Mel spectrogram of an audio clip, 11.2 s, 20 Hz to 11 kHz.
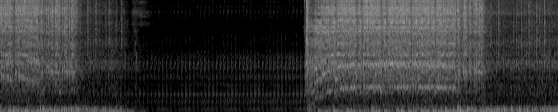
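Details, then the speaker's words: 1969 Renault R10 with a 670cc Predator V-twin, cold start on a manually choked carburetor via the electric starter: it catches, revs, then sinks to a slow, weak idle before recovering. The idle is too low when cold. "oh it sounds like the idle's too low me it'll do this when the engine's [Music] cold"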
